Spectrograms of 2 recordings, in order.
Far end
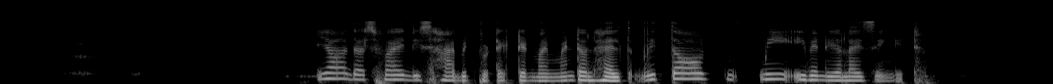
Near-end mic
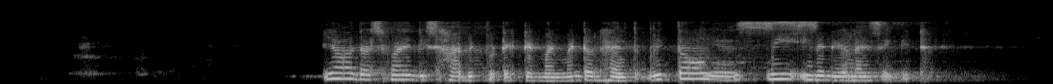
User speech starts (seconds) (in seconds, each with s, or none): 6.8 s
